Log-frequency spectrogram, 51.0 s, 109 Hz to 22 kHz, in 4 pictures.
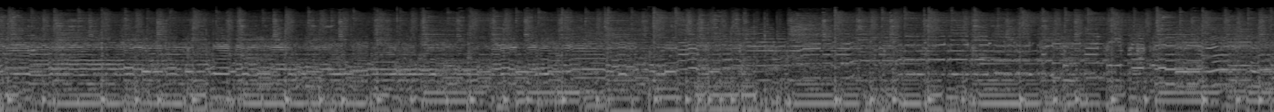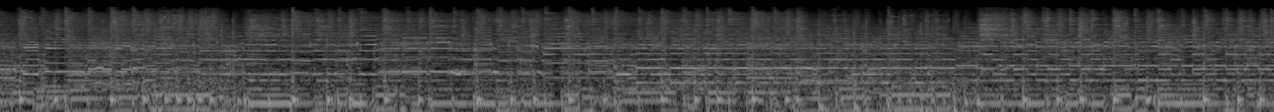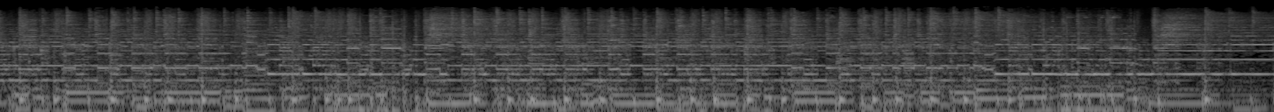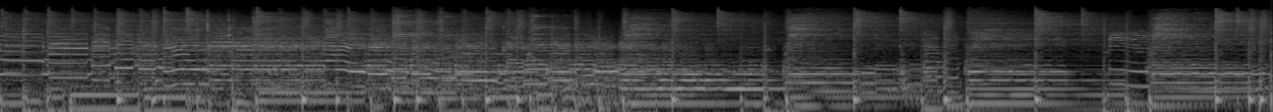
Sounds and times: Music: 0.0 - 50.9.

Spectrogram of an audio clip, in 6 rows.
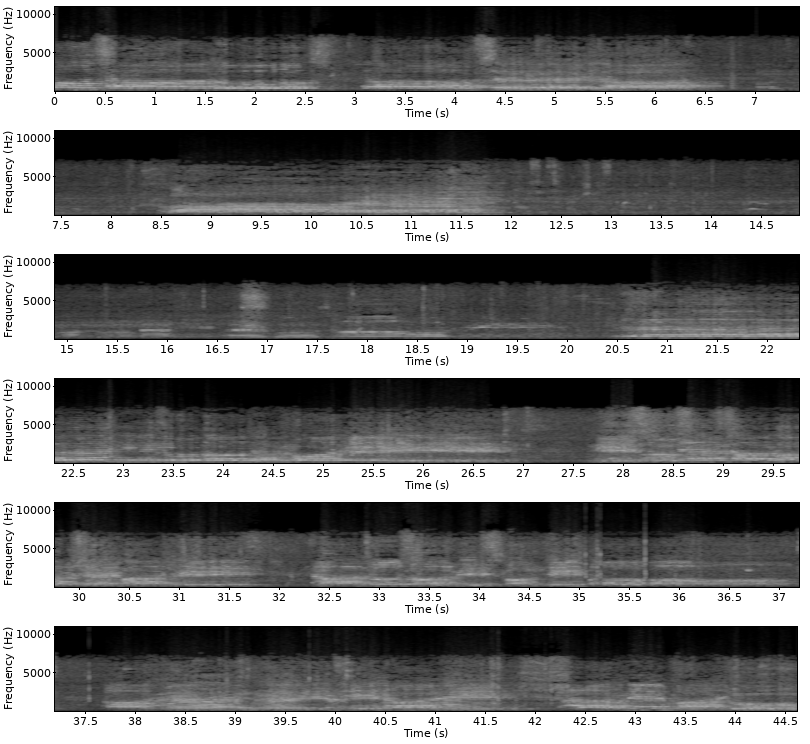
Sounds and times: Chant: 0.0 - 12.1, 14.2 - 44.6.

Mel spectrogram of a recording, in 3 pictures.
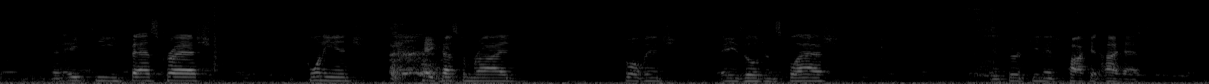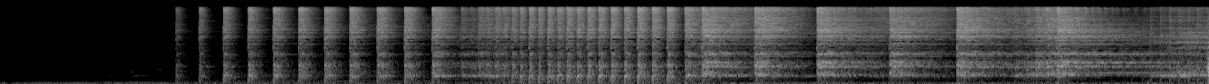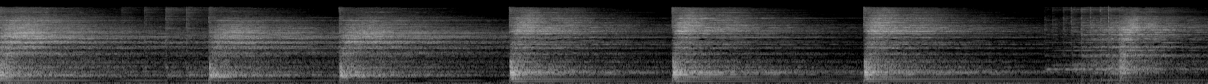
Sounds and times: Hi-hat: 9.7 - 10.2, 13.9 - 36.2.

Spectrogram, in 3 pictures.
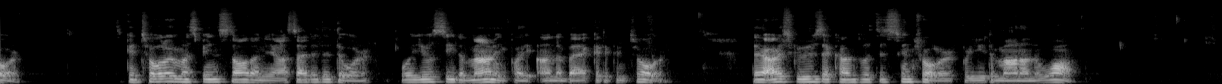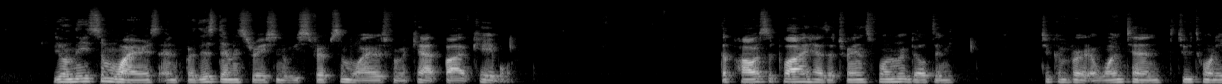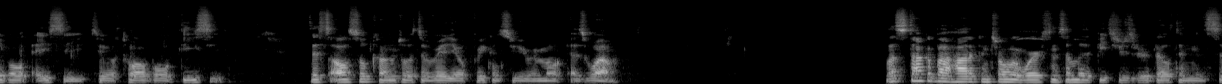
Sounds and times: Speech: 0.0 - 0.3, 1.2 - 6.8, 7.5 - 10.8, 12.8 - 17.4, 19.4 - 22.0, 22.6 - 26.7, 27.6 - 30.7, 33.3 - 36.6.

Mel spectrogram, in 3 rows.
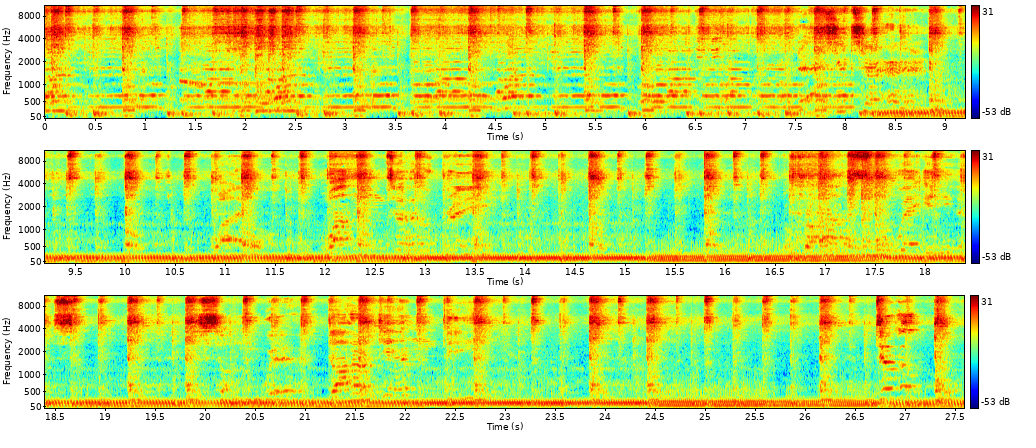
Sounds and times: Drum: 0.0 - 27.5
Drum kit: 0.0 - 27.5.

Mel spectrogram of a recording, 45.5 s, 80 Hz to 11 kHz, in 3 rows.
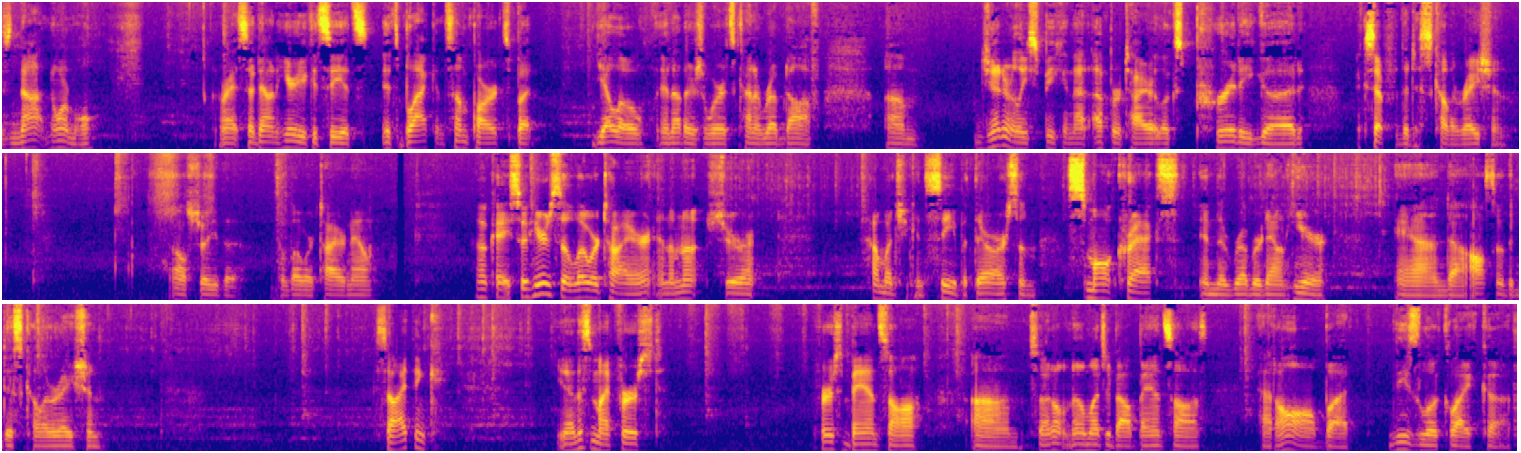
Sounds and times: Speech: 0.0 - 1.0, 2.1 - 9.2, 9.8 - 15.2, 16.8 - 19.0, 19.9 - 23.2, 23.8 - 31.5, 34.0 - 35.3, 35.9 - 37.1, 38.4 - 45.4.

